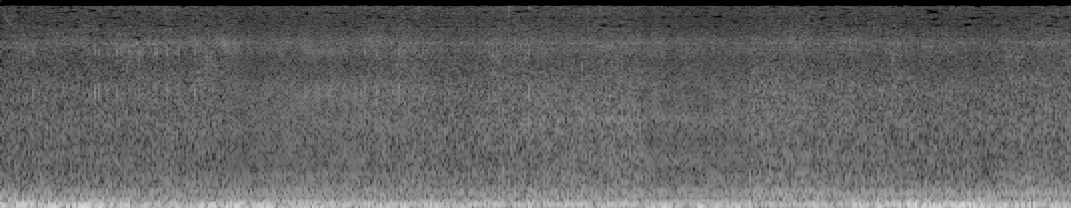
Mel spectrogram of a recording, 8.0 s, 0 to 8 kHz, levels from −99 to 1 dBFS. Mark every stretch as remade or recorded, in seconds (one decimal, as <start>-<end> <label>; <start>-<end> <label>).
0.0-1.7 recorded; 1.7-2.7 remade; 2.7-4.8 recorded; 4.8-5.6 remade; 5.6-8.0 recorded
